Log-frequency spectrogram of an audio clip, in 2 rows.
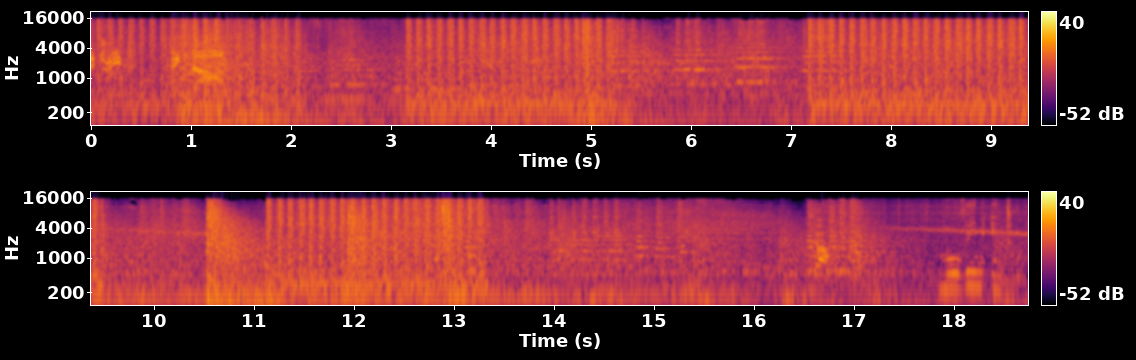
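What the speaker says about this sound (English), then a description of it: "Enemy infantry firing on me." Infantry gunfire in Company of Heroes 2: loud, sustained bursts of rifle and machine-gun fire with sharp volleys and heavy impacts, over dense battle noise and game voices.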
